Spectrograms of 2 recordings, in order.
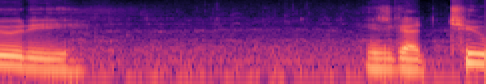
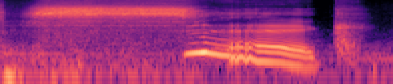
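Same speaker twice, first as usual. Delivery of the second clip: excited; 10 semitones higher than usual. Real, not acted. Excited catch celebration.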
